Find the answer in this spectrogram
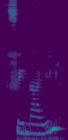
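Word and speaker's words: phenyl: एफ से ना फ याद रखना है फ फ की साउंड तो पीएच भी देता है ठीक है तो फिनाइल एना क्या प्रोनाउंस करेंगे हम इसे फिनाइल फिर एलेनाइन ठीक है आई से आ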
